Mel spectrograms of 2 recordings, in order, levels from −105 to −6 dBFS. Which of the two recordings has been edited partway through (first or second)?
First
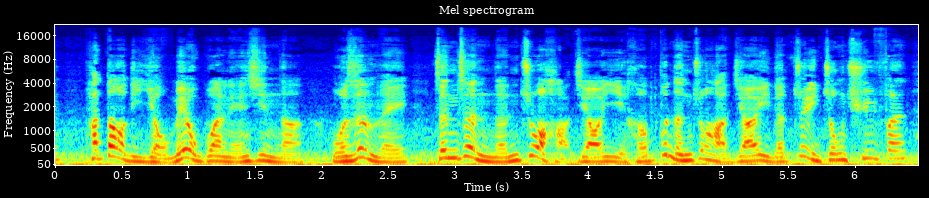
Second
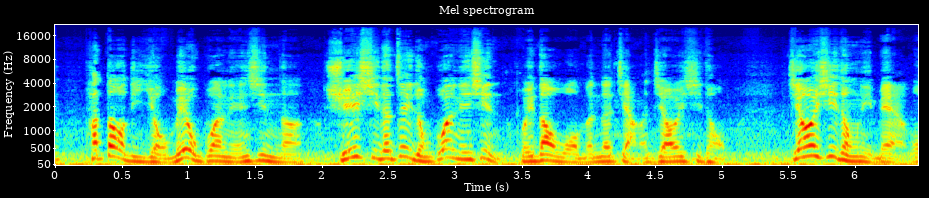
second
